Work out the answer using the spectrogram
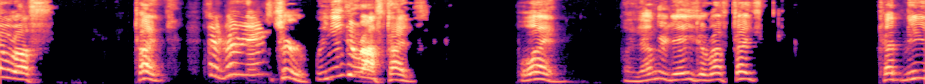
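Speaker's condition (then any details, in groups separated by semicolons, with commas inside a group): Parkinson's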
